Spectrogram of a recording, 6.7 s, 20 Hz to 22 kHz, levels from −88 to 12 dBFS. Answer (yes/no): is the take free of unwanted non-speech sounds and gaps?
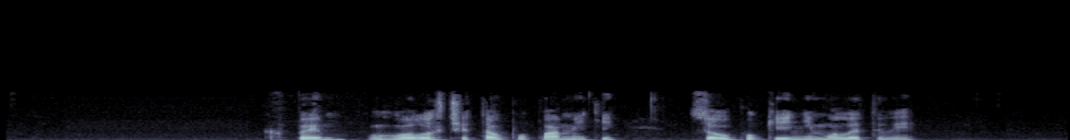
yes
